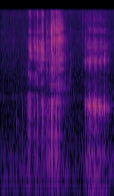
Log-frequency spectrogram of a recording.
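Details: Charley, a pet female blue-and-gold macaw, seemingly tired, resting on her net with a foot up, makes two raspy, breathy snoring sounds, each about half a second long, with a brief pause between.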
